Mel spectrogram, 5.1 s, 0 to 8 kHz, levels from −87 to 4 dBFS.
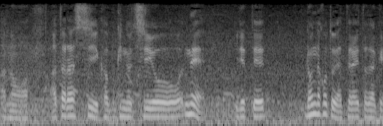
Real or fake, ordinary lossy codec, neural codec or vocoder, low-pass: real; none; none; 7.2 kHz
